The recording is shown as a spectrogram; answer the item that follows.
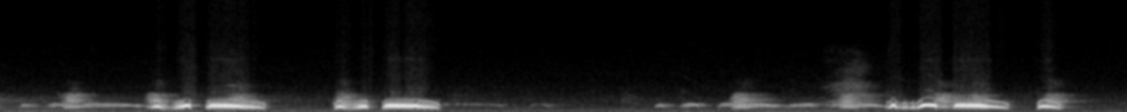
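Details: Urging coos of a spotted dove, used to get a decoy dove calling fast. Two bursts of deep cooing are separated by a three-second silence, each opening with quiet murmured notes, then rising to loud hollow coos.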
